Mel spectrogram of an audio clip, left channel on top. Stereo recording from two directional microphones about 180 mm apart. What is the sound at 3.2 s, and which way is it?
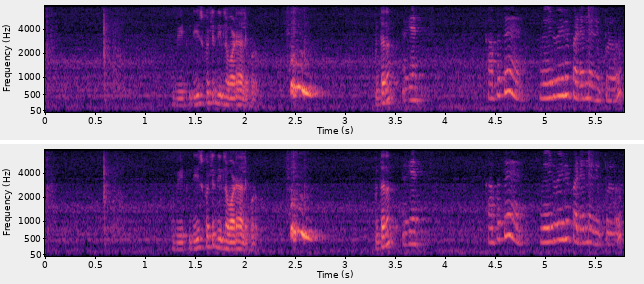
Speech, centre (ahead or behind).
